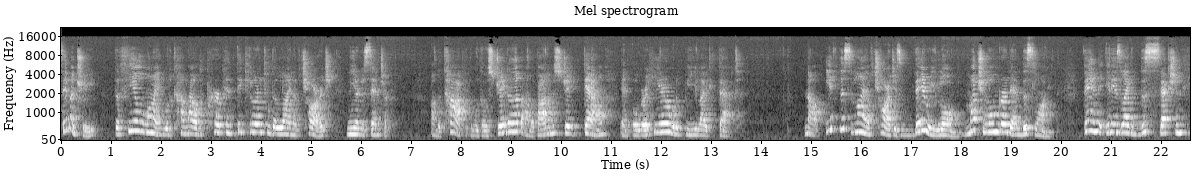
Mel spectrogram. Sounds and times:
Speech: 0.0 - 6.7, 7.4 - 13.7, 14.9 - 22.5.

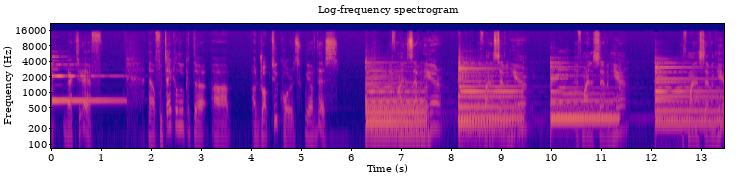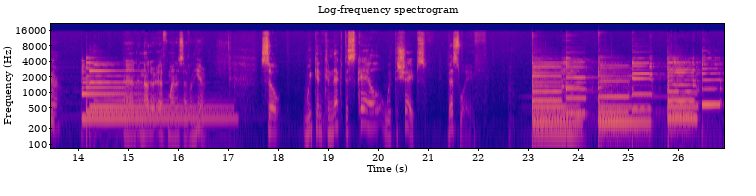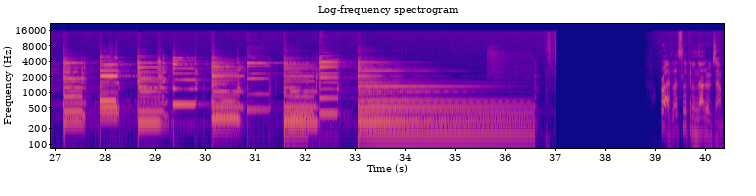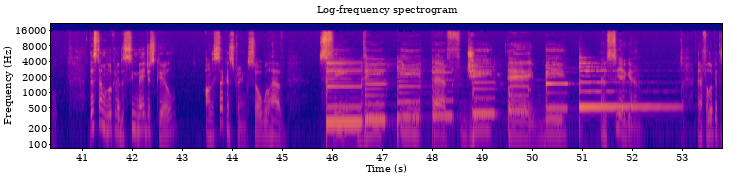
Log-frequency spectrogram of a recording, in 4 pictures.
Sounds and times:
Electronic tuner: 0.0 - 1.8, 6.2 - 17.4, 22.6 - 37.0, 45.8 - 53.2
Guitar: 0.0 - 1.9, 6.3 - 18.4, 22.6 - 37.0, 45.8 - 53.8
Inside, small room: 0.0 - 37.0, 38.8 - 53.8
Speech: 0.2 - 1.0, 1.9 - 5.8, 6.8 - 7.8, 8.6 - 9.6, 10.5 - 11.6, 12.6 - 13.7, 14.9 - 16.6, 17.7 - 22.2, 39.1 - 40.6, 41.2 - 45.1, 45.8 - 46.2, 51.4 - 52.2, 53.3 - 53.8.

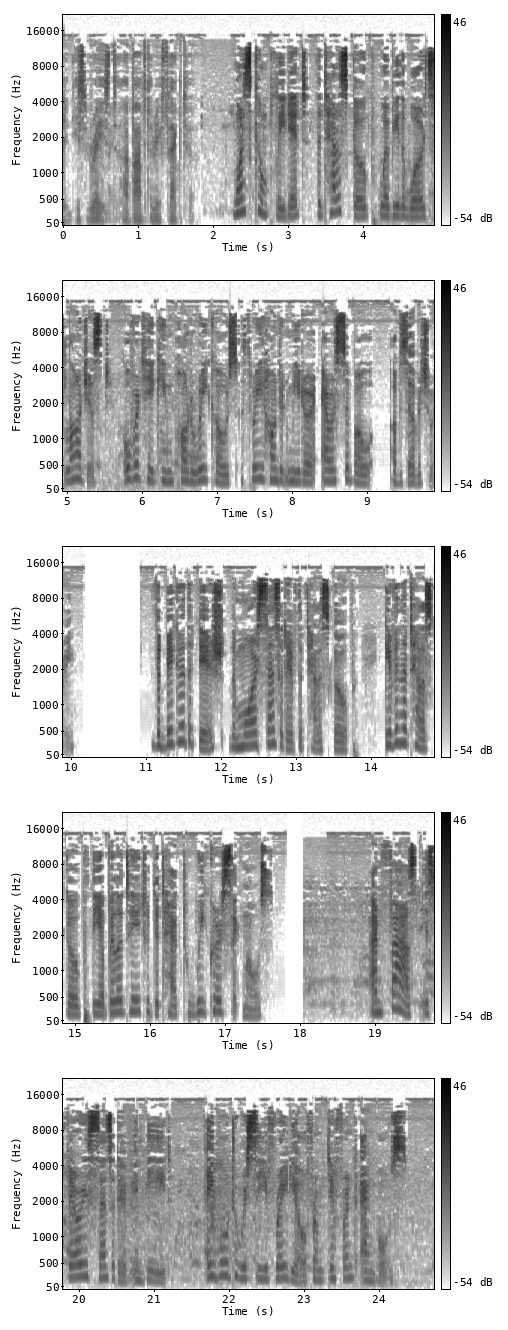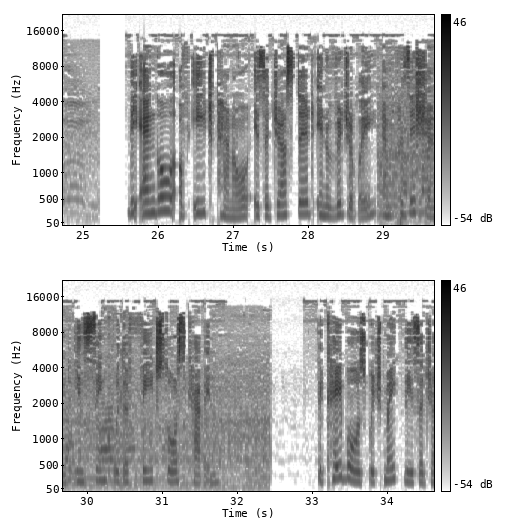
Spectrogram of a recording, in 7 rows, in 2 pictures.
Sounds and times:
Speech: 0.0 - 10.0, 11.1 - 17.6, 18.7 - 24.4, 25.6 - 31.8, 33.1 - 34.6.

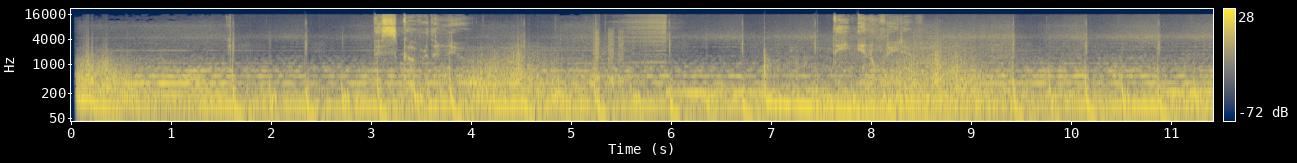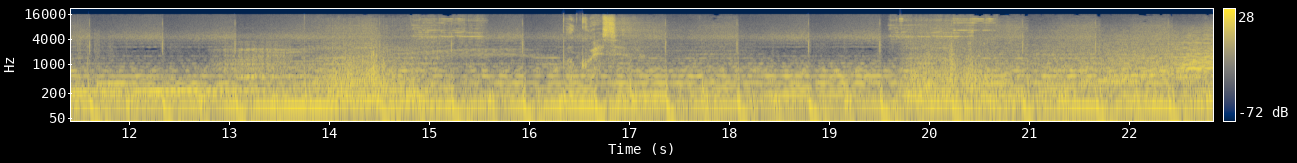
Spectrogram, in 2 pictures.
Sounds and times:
Music: 0.0 - 22.8
Speech: 3.0 - 4.0, 7.6 - 8.6, 16.3 - 17.2.

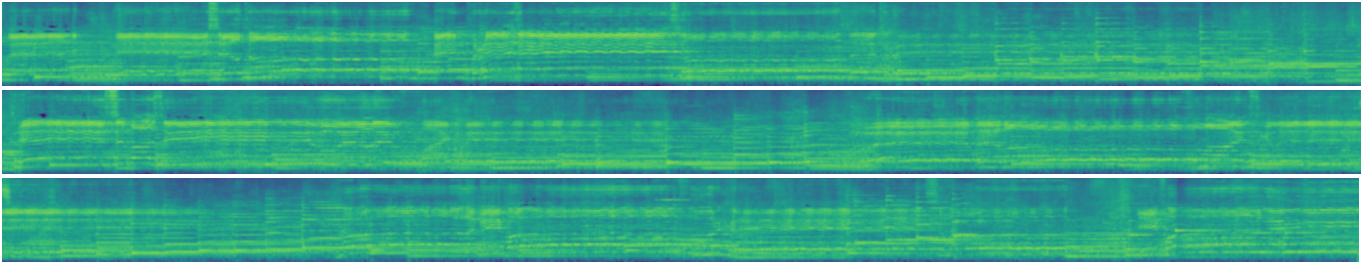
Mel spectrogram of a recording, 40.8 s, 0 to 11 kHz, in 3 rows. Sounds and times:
Male singing: 0.0 - 12.7, 13.7 - 40.7
Music: 0.0 - 40.7.

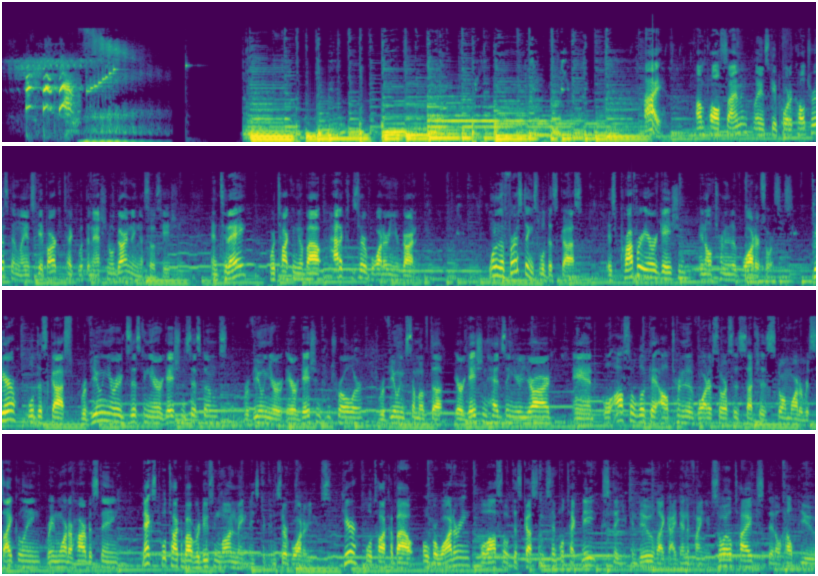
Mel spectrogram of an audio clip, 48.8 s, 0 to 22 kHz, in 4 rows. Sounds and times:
Music: 3.6 - 48.8
Speech: 9.6 - 18.5, 19.5 - 48.8.

